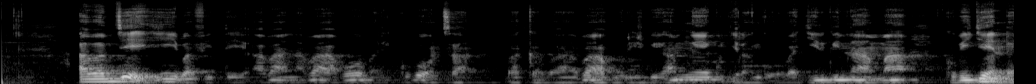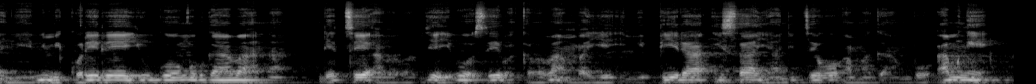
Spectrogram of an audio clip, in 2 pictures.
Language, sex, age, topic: Kinyarwanda, female, 18-24, health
